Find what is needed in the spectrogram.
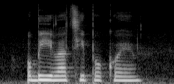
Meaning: living room
- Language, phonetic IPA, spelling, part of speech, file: Czech, [obiːvat͡siː pokoj], obývací pokoj, noun, Cs-obývací pokoj.ogg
